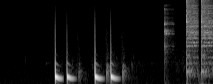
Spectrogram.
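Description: Drum-machine sounds played back in Logic Pro X: four short percussion hits in two quick pairs, each dropping quickly in pitch, then a hiss like a hi-hat and a louder noisy drum hit near the end.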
